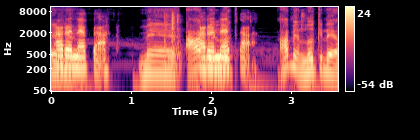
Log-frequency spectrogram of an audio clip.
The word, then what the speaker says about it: Araneta: Pronounce his last name for Araneta. You have to roll your R. Araneta.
